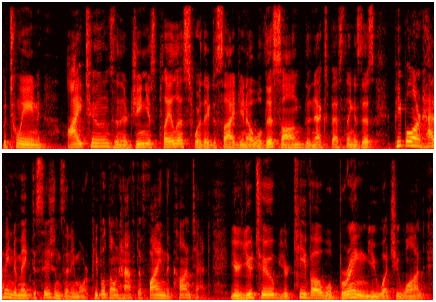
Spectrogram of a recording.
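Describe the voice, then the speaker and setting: A man's fairly high voice at a fairly quick pace, showing ordinary pitch variation and an unremarkable speaking voice. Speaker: media company owner being interviewed. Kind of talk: interview answers. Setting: on-camera shoot with lights and mic.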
